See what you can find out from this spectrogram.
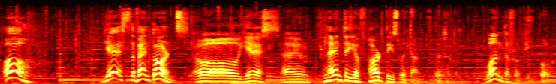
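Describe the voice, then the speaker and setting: A man's voice: fairly high pitch, sing-song, slow pace, soft background music, voice pushed up, full character voice. Man playing a fussy, hesitant young nobleman. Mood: airy, flustered. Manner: hesitant, airy, effusive. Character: fussy, nervous young male nobleman inspecting lumber.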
